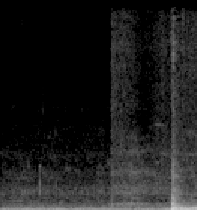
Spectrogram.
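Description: Footsteps tap across a hard floor indoors.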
